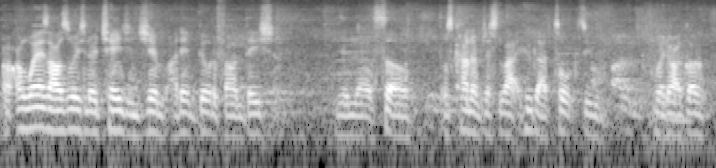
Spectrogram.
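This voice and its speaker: Speaking at a very fast pace with a flat monotone and long, frequent pauses, a man in a South London accent holds a medium pitch over noticeable background noise. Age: 20s. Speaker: professional boxer. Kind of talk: interview. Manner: halting, many fillers.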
